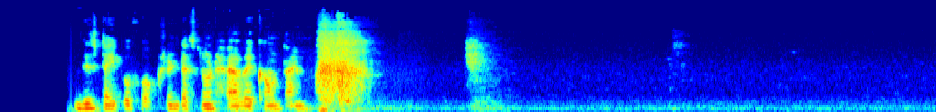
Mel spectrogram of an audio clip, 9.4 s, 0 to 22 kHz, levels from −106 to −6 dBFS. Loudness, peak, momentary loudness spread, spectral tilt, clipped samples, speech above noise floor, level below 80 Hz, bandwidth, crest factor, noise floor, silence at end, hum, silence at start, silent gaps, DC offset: -31 LUFS; -10 dBFS; 19 LU; -4.5 dB/octave; under 0.1%; 42 dB; -58 dBFS; 13 kHz; 26 dB; -72 dBFS; 4.55 s; none; 0.75 s; none; under 0.1%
